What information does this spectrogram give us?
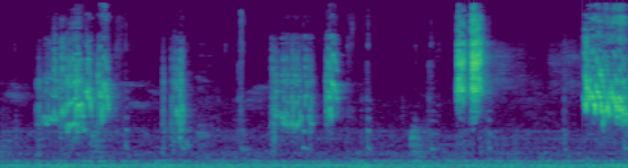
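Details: Several spaced bursts of raspy budgerigar chatter from pet birds, short squawks separated by quiet gaps, with a sharp loud note near four and a half seconds and another burst at the end.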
